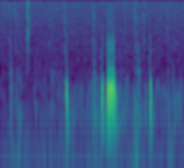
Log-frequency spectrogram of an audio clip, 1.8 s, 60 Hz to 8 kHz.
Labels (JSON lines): {"label": "biophony, knock croak", "recorder": "SoundTrap 300"}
